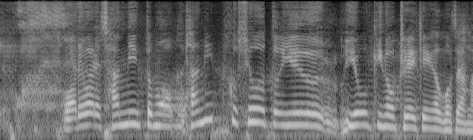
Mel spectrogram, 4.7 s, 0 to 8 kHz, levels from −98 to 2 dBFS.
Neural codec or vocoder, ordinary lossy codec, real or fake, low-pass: codec, 16 kHz, 1 kbps, FunCodec, trained on Chinese and English, 50 frames a second; none; fake; none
